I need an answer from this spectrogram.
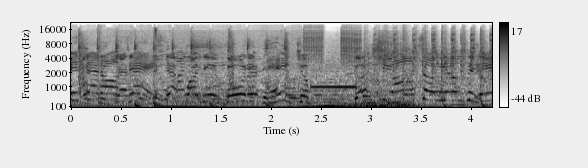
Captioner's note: beep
